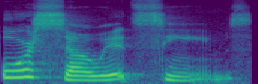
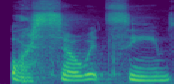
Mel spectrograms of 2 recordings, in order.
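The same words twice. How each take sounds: First: It is read in a put-on dramatic voice. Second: It is read in a plain, ordinary voice.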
